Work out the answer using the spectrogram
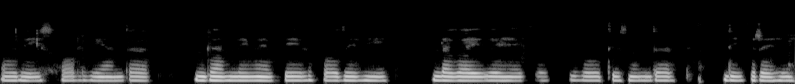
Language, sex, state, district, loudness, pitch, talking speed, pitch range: Hindi, female, Uttar Pradesh, Etah, -17 LUFS, 180 Hz, 150 wpm, 180-185 Hz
